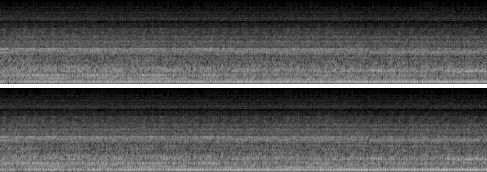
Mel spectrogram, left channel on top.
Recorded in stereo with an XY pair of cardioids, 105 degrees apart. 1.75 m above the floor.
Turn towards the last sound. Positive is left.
turn(degrees=0)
